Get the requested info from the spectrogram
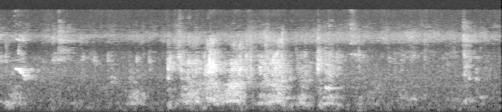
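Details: Five-week-old Cotonese mix puppies: a rough, growling bark burst of about a second and a half in the middle, framed by short soft squeaks and faint rustling.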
